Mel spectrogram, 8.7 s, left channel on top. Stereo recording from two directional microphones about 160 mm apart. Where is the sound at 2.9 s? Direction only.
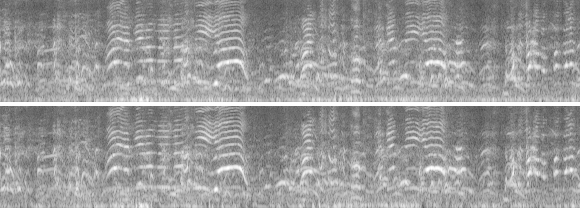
45° right (ahead or behind).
